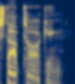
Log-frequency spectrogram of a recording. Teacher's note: But inside a sentence such as stop talking, the speaker may hold the P very briefly and move directly into the T of talking. The word remains understandable, but the final sound is not fully released.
